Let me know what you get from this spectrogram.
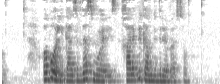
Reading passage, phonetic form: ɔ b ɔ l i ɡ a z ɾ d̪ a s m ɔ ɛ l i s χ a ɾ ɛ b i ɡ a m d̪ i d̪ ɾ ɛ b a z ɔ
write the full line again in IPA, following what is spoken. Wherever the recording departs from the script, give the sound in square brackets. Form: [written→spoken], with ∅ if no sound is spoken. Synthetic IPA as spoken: ɔ b ɔ l i ɡ a z ɾ d̪ a s m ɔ ɛ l i s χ a ɾ ɛ b i ɡ a m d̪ i d̪ ɾ ɛ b a [z→s] ɔ

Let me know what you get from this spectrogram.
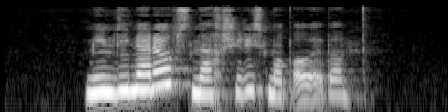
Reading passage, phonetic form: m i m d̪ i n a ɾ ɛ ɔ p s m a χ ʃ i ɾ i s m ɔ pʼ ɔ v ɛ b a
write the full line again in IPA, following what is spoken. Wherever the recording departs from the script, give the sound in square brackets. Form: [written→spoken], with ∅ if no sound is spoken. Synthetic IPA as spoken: m i m d̪ i n a ɾ ɛ ɔ p s [m→n] a χ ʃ i ɾ i s m ɔ pʼ ɔ v ɛ b a

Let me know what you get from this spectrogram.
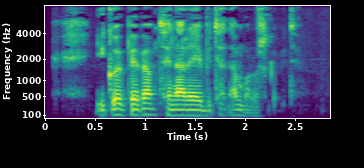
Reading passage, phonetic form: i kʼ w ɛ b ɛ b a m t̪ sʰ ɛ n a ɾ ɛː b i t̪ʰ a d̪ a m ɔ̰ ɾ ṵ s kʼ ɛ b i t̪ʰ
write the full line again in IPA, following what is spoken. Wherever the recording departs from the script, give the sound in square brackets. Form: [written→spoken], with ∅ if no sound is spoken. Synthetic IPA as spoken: i kʼ w ɛ b ɛ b a m t̪ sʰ ɛ n a ɾ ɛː b i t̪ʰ a d̪ a m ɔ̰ ɾ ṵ s kʼ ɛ b i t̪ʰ

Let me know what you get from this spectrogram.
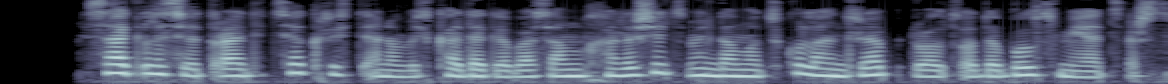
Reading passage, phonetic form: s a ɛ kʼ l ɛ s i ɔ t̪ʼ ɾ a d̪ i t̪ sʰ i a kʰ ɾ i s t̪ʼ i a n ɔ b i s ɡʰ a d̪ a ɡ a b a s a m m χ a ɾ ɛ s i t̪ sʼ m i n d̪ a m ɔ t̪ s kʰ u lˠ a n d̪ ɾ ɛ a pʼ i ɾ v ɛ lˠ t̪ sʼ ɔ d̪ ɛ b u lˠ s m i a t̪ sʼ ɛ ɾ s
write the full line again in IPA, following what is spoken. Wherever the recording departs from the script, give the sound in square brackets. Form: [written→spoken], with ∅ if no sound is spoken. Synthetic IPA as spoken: s a ɛ kʼ l ɛ s i ɔ t̪ʼ ɾ a d̪ i t̪ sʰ i a kʰ ɾ i s t̪ʼ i a n ɔ b i s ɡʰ a d̪ a ɡ [a→ɛ] b a s a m m χ a ɾ ɛ [s→ʃ] i t̪ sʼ m i n d̪ a m ɔ t̪ s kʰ u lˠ a n d̪ ɾ ɛ a pʼ i ɾ v ɛ lˠ t̪ sʼ ɔ d̪ ɛ b u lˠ s m i a t̪ sʼ ɛ ɾ s

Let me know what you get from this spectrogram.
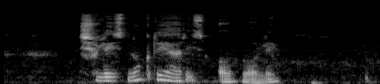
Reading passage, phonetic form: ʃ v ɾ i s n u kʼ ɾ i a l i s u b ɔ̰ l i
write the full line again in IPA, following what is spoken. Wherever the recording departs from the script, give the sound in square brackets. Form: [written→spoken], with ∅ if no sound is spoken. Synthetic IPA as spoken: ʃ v [ɾ→l] i s n u kʼ ɾ i a [l→ɾ] i s [u→ɔ] b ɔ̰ l i

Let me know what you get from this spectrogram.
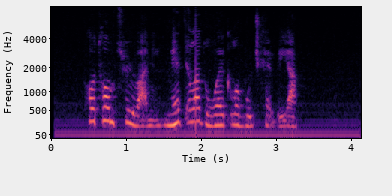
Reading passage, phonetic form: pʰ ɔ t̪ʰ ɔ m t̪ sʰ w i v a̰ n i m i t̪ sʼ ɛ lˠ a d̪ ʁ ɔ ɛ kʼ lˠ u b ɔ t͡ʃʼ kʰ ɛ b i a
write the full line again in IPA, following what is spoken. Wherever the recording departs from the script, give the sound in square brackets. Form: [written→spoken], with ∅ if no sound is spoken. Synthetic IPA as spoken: pʰ ɔ t̪ʰ ɔ m t̪ sʰ w i v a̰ n i m [i→ɛ] t̪ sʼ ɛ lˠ a d̪ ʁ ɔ ɛ kʼ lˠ [u→ɔ] b [ɔ→u] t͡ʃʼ kʰ ɛ b i a

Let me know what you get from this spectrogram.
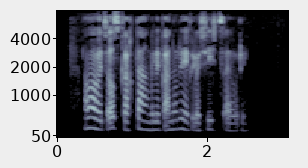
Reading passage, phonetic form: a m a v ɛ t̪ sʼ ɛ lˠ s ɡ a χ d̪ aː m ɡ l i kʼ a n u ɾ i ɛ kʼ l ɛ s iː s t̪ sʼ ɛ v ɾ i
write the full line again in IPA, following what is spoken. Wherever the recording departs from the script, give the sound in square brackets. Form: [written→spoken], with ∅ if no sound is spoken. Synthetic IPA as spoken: a m a v ɛ t̪ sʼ ɛ lˠ s ɡ a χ d̪ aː [m→ŋ] ɡ l i kʼ a n u ɾ i ɛ kʼ l ɛ s iː s t̪ sʼ ɛ v ɾ i

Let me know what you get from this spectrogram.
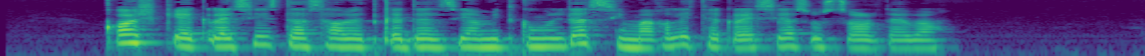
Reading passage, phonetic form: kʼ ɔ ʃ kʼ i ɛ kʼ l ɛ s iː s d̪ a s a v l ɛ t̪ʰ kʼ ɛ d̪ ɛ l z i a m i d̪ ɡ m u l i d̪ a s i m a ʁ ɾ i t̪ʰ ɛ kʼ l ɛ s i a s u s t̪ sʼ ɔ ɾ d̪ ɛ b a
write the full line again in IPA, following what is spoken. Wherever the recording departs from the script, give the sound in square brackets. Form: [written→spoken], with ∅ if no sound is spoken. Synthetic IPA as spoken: kʼ ɔ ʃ kʼ i ɛ kʼ l ɛ s iː s d̪ a s a v l ɛ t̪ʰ kʼ ɛ d̪ ɛ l z i a m i d̪ ɡ m u l i d̪ a s i m a ʁ [ɾ→l] i t̪ʰ ɛ kʼ l ɛ s i a s u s t̪ sʼ ɔ ɾ d̪ ɛ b a

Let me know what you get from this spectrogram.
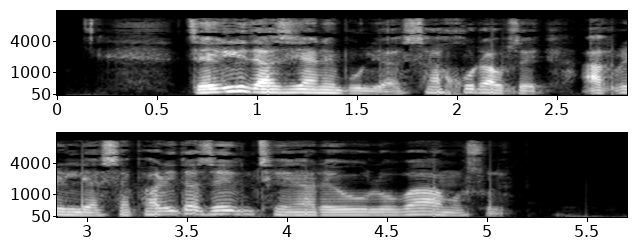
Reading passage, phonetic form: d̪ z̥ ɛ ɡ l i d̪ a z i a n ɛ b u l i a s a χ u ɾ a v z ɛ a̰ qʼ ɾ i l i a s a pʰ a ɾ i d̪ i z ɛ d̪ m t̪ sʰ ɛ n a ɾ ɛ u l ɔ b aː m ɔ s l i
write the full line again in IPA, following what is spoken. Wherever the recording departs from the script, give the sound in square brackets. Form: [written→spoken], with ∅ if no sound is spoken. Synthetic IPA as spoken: d̪ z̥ ɛ ɡ l i d̪ a z i a n ɛ b u l i a s a χ u ɾ a v z ɛ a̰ qʼ ɾ i l i a s a pʰ a ɾ i d̪ [i→a] z ɛ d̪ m t̪ sʰ ɛ n a ɾ ɛ u l ɔ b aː m ɔ s l i

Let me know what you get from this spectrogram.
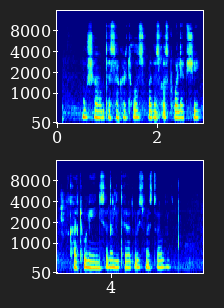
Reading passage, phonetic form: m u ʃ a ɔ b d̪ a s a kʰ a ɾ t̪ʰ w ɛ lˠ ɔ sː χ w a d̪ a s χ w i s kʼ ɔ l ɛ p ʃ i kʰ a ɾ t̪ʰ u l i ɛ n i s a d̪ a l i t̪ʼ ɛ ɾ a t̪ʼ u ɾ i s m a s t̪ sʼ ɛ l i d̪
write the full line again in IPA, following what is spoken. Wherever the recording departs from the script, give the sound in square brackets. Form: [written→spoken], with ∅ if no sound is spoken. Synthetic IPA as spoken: m u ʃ a ɔ b d̪ a s a kʰ a ɾ t̪ʰ w ɛ lˠ ɔ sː χ w a d̪ a s χ w [i→a] s kʼ ɔ l ɛ p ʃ i kʰ a ɾ t̪ʰ u l i ɛ n i s a d̪ a l i t̪ʼ ɛ ɾ a t̪ʼ u ɾ i s m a s t̪ sʼ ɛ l i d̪

